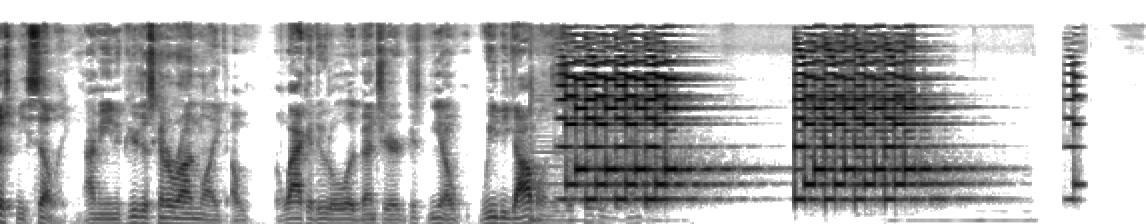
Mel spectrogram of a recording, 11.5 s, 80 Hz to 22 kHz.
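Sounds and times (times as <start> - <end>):
speech: 0.0 - 5.9
melodic phone ringtone with bright chiming notes: 5.6 - 10.9.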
